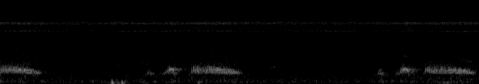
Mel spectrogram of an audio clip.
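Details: Wild local spotted dove with a thick, loud pesom-style voice, calling at a roadside, heard faintly: soft coo phrases a couple of seconds apart over steady background hiss and a few low knocks.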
